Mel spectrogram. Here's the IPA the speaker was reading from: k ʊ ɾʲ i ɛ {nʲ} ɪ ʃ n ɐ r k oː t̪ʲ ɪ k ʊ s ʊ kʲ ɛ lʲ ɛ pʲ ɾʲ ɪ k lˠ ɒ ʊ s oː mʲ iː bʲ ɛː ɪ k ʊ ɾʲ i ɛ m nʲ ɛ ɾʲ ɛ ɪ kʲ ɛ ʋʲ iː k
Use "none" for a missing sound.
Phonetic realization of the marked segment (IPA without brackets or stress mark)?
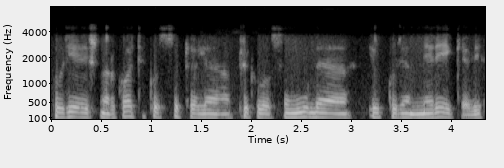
none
